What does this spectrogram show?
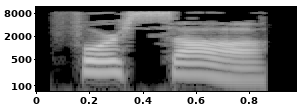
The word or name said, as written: foresaw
